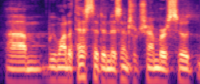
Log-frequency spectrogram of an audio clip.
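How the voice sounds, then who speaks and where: A middle-aged man with an Austrian accent giving an informal conference presentation, haltingly, with repeated words and many hesitations. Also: lowish voice, flat delivery, fairly bright tone. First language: German. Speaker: conference speaker, neurologist and clinical trialist. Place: conference hall, speaking to an audience. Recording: reverberant hall sound.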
